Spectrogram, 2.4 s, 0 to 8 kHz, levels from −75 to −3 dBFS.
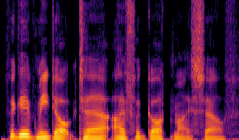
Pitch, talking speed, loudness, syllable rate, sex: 130 Hz, 150 wpm, -17 LUFS, 4.9 syllables/s, male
